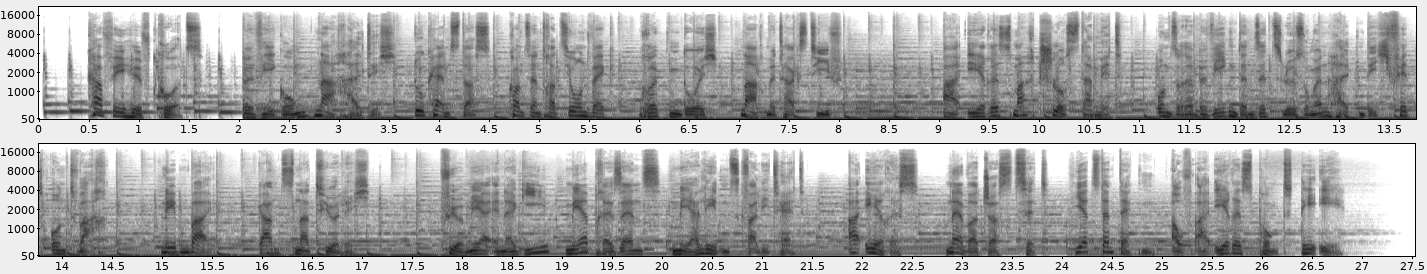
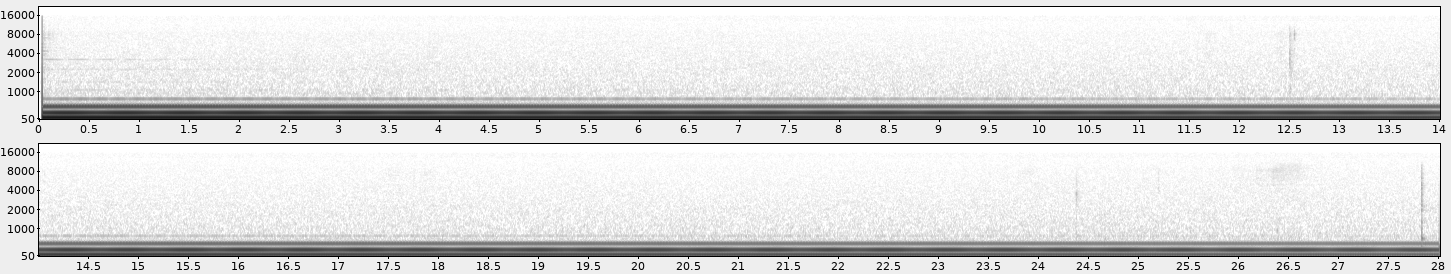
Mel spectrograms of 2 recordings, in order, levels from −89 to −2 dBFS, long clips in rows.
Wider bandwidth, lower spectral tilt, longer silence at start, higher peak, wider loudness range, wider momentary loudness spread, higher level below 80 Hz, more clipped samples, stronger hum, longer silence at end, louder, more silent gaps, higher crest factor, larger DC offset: first, 18.5 kHz vs 0.8 kHz; second, -4.5 dB/octave vs -12 dB/octave; about the same, 0.05 s vs 0 s; first, -4 dBFS vs -8 dBFS; second, 2 LU vs 14 LU; second, 7 LU vs 16 LU; first, -28 dBFS vs -36 dBFS; neither; neither; first, 0.75 s vs 0 s; first, -19 LUFS vs -22 LUFS; neither; about the same, 16 dB vs 14 dB; neither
